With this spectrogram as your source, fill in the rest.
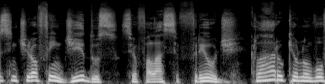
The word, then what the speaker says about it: Freud: Eu não sei dizer porque sentimos conforto em falar Freud, que tá mais perto da pronúncia do nome do pai da psicanálise em alemão, e talvez desconfortante falar Nietsishi.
